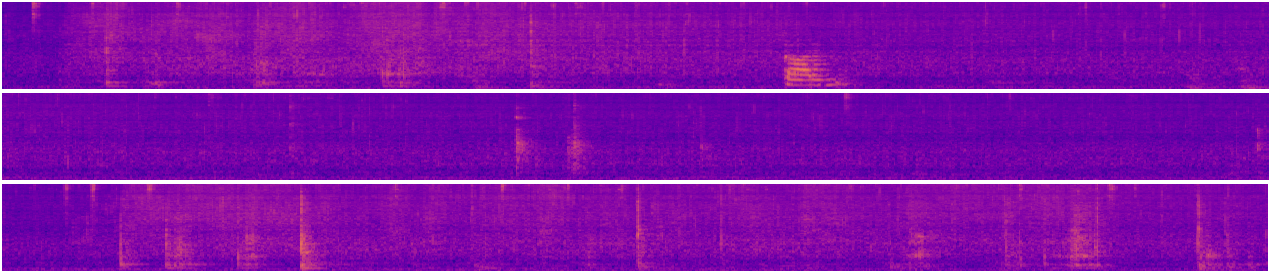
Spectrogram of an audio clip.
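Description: Chopped onions and ground spices frying in oil in a non-stick kadai, with a steady sizzle. A metal spatula stirs and scrapes against the pan, with a run of clicks and scrapes in the first few seconds and again during the last eight seconds or so.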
